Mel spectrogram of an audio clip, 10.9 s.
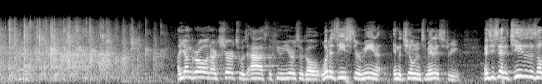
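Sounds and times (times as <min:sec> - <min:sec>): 
audience clapping: 0:00.0 - 0:03.5
speech: 0:03.6 - 0:10.8.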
